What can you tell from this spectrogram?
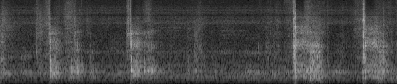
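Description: Kitchen knife slicing apples on a cutting board: four sharp knocks of the blade striking the board, unevenly spaced about a second apart, each with a brief crisp sound of the blade going through the fruit.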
